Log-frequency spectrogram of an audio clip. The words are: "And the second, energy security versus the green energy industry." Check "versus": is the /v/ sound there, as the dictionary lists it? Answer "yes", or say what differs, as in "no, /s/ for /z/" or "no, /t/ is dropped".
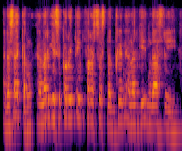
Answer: no, /f/ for /v/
